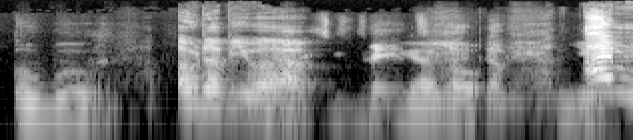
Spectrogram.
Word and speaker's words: UwU: Frosty, it's pronounced uwu.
